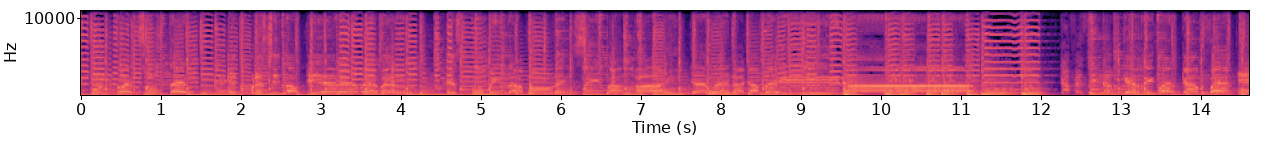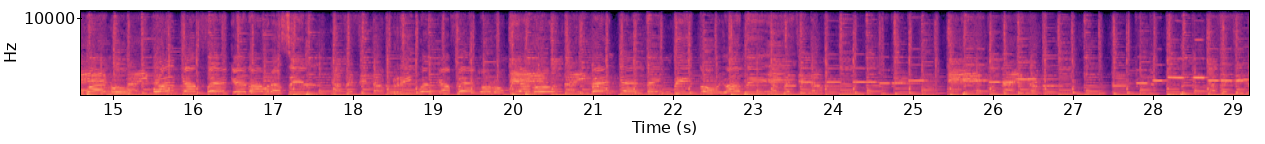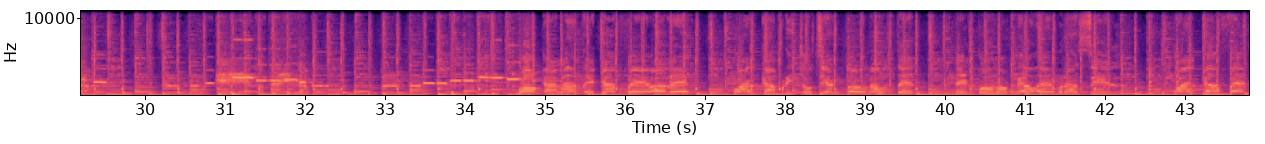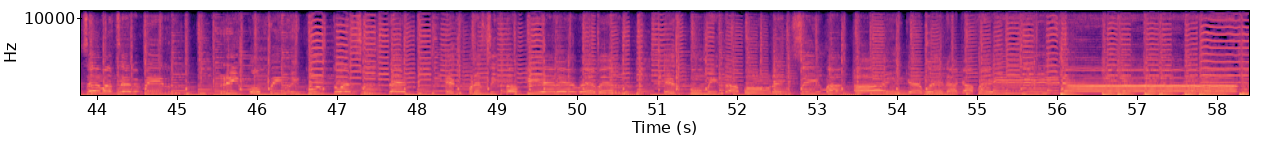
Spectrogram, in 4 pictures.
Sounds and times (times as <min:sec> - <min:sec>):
Salsa music: 0:00.0 - 0:58.4.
